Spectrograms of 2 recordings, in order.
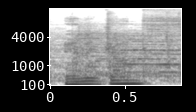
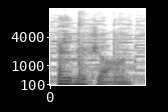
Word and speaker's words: Energon: let's go on a mission to get circular energize it's pronounced Energon LinkedIn to make us alive anyways we gotta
